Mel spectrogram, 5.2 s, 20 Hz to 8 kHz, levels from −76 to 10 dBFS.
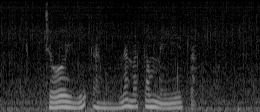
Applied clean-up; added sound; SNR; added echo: none; Boiling; 14 dB; none.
